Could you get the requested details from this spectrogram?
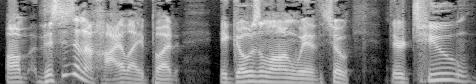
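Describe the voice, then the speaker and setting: A man's voice: medium pitch, sing-song, a little slow, fairly bright tone, no room sound, studio quality. A middle-aged man, a podcast guest and author, telling frank, self-mocking stories in casual conversation, swearing now and then. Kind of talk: candid conversational storytelling.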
